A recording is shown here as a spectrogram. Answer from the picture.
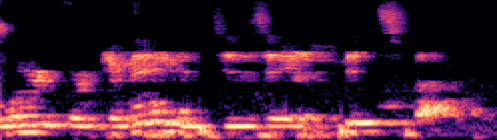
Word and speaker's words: mitzvah: The word for commandment is a mitzvah. जो अबरानी में हुक्मों के लिए लफ्ज़ इस्तेमाल मिtzvah है। It's spelled M-I-T-Z-V-A-H.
